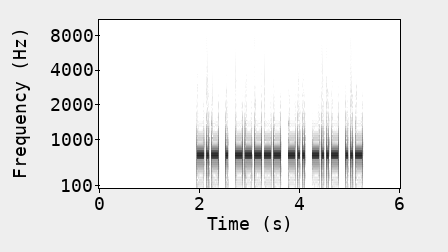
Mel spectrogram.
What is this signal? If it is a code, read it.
Morse code, heard as a keyed tone, about 25 wpm, 700 Hz. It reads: KE0DXU
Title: USA Call Signs - 6 Characters - 25wpm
